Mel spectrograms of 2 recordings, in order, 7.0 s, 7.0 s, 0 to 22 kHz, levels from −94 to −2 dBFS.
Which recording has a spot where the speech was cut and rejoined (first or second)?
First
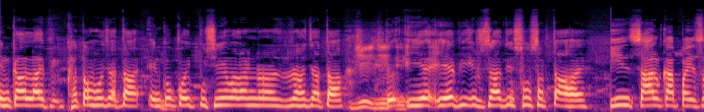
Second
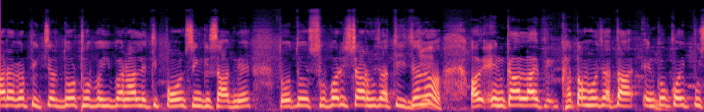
first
